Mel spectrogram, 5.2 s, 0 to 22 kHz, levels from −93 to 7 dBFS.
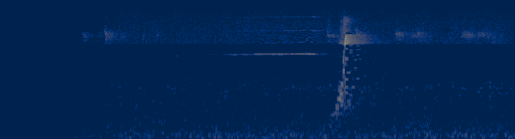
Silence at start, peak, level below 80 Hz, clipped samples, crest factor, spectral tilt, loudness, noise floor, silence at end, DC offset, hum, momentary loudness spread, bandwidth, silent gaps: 0.85 s; -24 dBFS; -90 dBFS; under 0.1%; 32 dB; 2.5 dB/octave; -45 LUFS; -90 dBFS; 0 s; under 0.1%; none; 27 LU; 16 kHz; none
